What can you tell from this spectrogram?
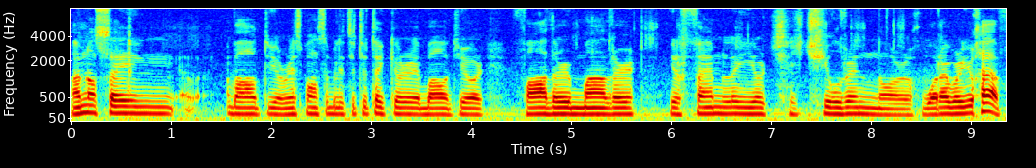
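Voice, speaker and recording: At a moderate pace, this voice has a dark, mellow tone and a flat, monotone delivery. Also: man. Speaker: self-improvement vlogger. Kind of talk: motivational talk to camera. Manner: halting, with many fillers and restarts.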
